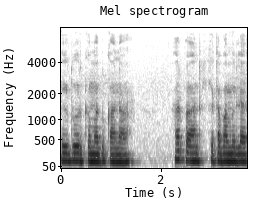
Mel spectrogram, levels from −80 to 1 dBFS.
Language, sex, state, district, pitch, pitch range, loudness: Rajasthani, male, Rajasthan, Churu, 115 Hz, 110-125 Hz, -15 LUFS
